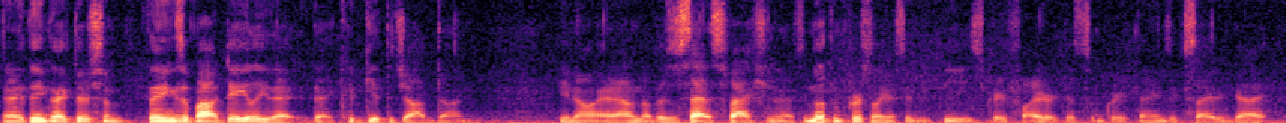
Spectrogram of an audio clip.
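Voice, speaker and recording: Speaking very fast in a lowish, dark-toned voice, this pro fighter in his forties jokes at his own expense and laughs his way through reporters' questions. The scrum answers are relaxed and cheerful, with a bit of background noise.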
